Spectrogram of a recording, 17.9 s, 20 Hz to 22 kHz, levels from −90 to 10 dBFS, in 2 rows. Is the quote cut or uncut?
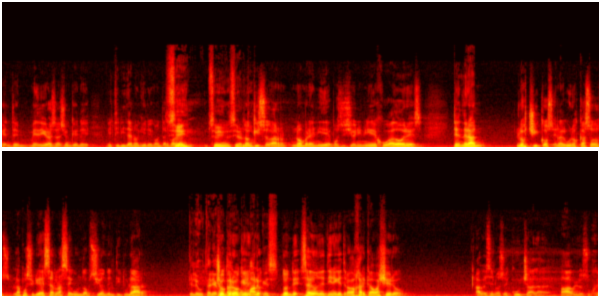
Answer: uncut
